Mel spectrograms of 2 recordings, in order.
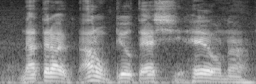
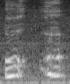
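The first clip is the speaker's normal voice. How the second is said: much higher strained gasps; mock choking gasps; 14 semitones higher than usual. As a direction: gasp like food is stuck in your throat. Choking on sponge burger.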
